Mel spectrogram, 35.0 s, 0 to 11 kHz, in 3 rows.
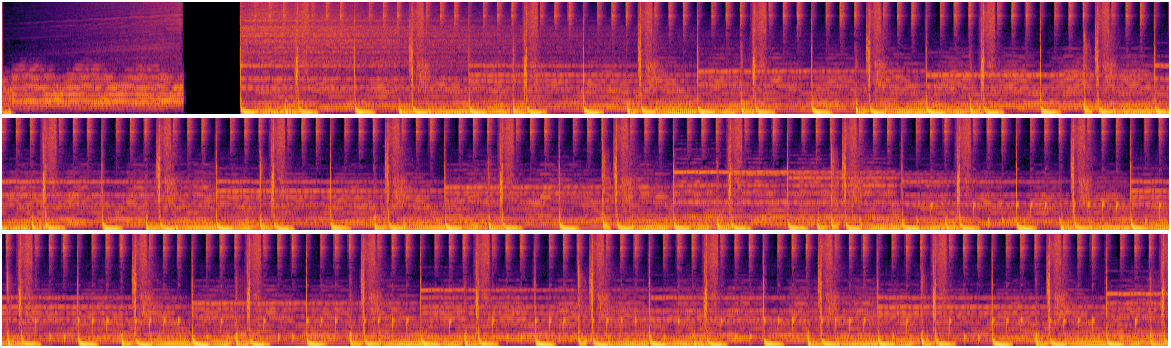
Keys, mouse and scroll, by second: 8.7-10.6 right drag, 10.6 ctrl+l, 16.5-19.6 drag, 16.5 t, 20.9-23.0 right drag, 23.0 ctrl+l, 26.2-28.2 right drag, 28.2 ctrl+l, 28.7 z, 30.9 right click, 30.9 z, 32.9 z, 33.3 z, 34.9 z.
